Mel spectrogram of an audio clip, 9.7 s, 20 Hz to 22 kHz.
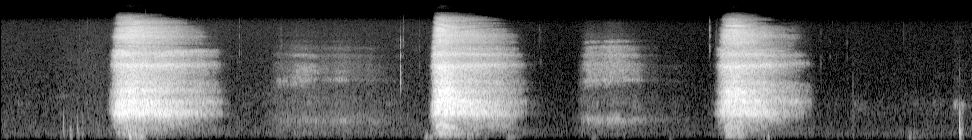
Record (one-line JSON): {"exhalation_length": "9.7 s", "exhalation_amplitude": 10117, "exhalation_signal_mean_std_ratio": 0.35, "survey_phase": "beta (2021-08-13 to 2022-03-07)", "age": "18-44", "gender": "Female", "wearing_mask": "No", "symptom_cough_any": true, "symptom_runny_or_blocked_nose": true, "symptom_sore_throat": true, "symptom_fatigue": true, "smoker_status": "Never smoked", "respiratory_condition_asthma": false, "respiratory_condition_other": false, "recruitment_source": "Test and Trace", "submission_delay": "0 days", "covid_test_result": "Positive", "covid_test_method": "RT-qPCR", "covid_ct_value": 25.9, "covid_ct_gene": "ORF1ab gene"}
